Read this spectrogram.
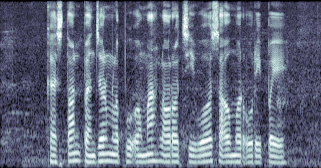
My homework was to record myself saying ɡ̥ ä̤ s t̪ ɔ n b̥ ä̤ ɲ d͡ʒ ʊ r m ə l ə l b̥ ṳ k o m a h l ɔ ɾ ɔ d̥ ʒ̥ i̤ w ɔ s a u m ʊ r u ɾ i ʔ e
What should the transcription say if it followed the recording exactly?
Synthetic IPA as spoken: ɡ̥ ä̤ s t̪ ɔ n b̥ ä̤ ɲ d͡ʒ ʊ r m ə l ə b̥ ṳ ʔ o m a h l ɔ ɾ ɔ d̥ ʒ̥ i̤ w ɔ s a u m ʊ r u ɾ i p e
